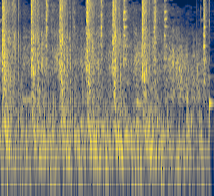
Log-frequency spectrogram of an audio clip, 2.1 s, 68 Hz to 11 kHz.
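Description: The Shak-50 shotgun in the shooter game The Finals fires in a rapid string of loud, close, punchy blasts, about eight shots in quick rhythm before stopping abruptly.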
